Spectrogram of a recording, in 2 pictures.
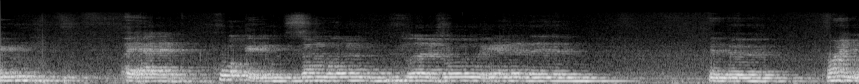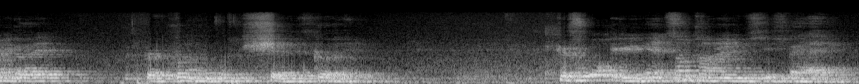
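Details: AphasiaBank sample of a male patient with fluent but uninformative speech and a prominent semantic paraphasia, substituting one word for another throughout; fluent aphasia with semantic paraphasia.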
